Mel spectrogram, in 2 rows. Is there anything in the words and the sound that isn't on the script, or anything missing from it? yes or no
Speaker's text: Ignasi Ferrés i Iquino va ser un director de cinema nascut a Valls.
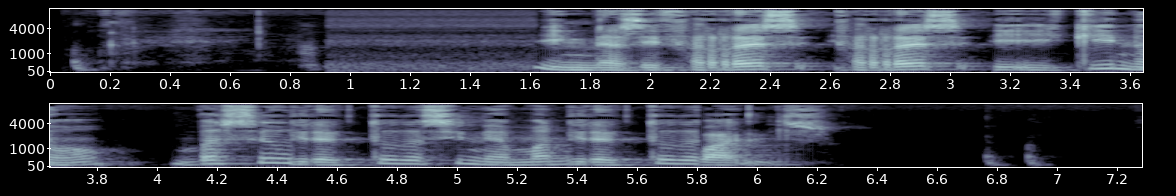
yes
